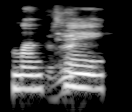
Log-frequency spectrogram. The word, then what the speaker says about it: Montaigne: Montaigne.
